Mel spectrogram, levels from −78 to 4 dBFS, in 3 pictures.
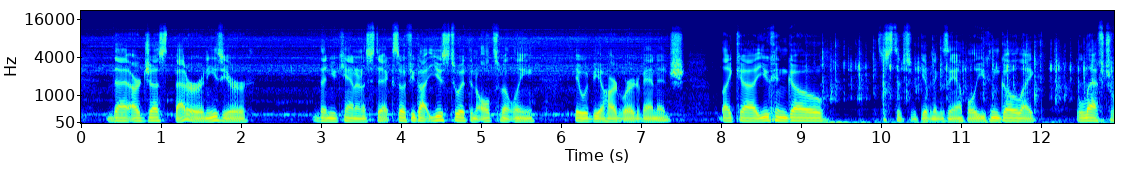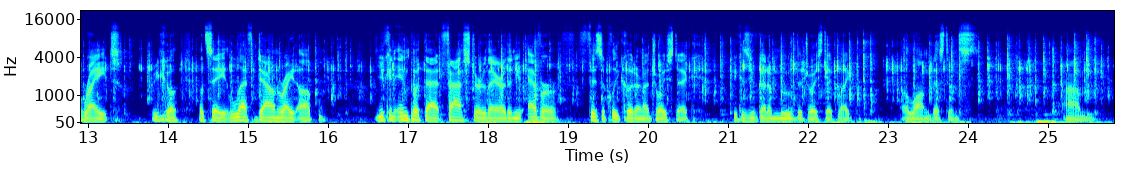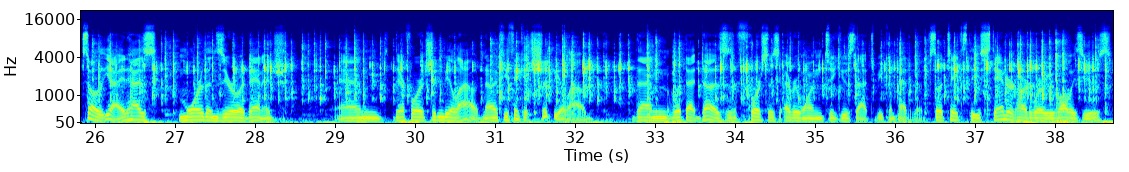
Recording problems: household noises; loud; throughout; 3 dB below the speech

